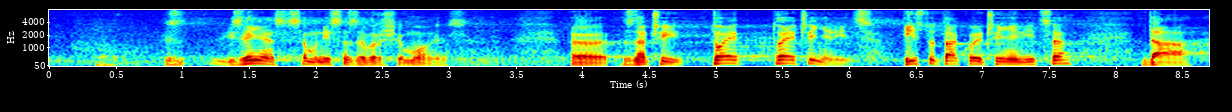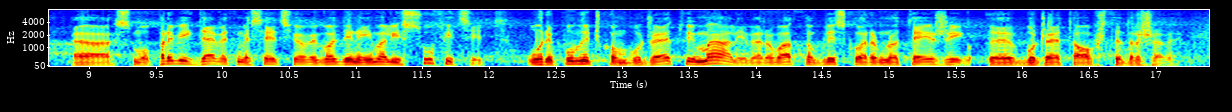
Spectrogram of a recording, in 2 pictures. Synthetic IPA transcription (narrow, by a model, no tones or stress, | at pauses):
izʋiɲuʋamsesamo̞niːsamzaʋr̩ʃiomolḭmse̥ | znaːt͡ʃit̪ojet̪ojet͡ʃiɲenit̪sḁ | ist̪o̞t̪ako̞jet͡ʃiɲe̞nit̪sa | d̪a | smo̞pr̩ʋixd̪e̞ʋet̪mʲjeseːt̪sio̞ʋe̞ɡo̞d̪ineimalisufit̪sit̪ | uɾe̞publit͡ʃko̞mbud͡ʒet̪uimaːliʋe̞ɾo̞ʋat̪nobliskoɾaʋnot̪eːʒibud͡ʒe̞t̪ao̞pʃt̪e̞d̪r̩ʒa̰ʋḛ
